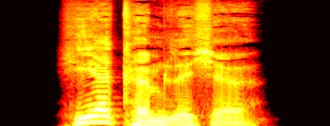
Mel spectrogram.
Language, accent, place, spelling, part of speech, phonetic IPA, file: German, Germany, Berlin, herkömmliche, adjective, [ˈheːɐ̯ˌkœmlɪçə], De-herkömmliche.ogg
- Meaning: inflection of herkömmlich: 1. strong/mixed nominative/accusative feminine singular 2. strong nominative/accusative plural 3. weak nominative all-gender singular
